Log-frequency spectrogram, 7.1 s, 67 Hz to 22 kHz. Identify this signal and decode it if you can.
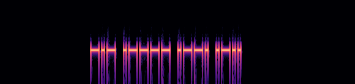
Morse code, heard as a keyed tone, about 22 wpm, 700 Hz. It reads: K1PL
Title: USA Call Signs - 4 Characters - Repeated 2x - 22wpm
